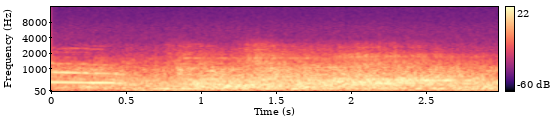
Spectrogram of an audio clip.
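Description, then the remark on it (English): A loud, heavy crash of wreckage (a broken beam, bells and belfry flooring) hitting the ground, a dense rumbling roar that fills the whole three seconds after a brief tonal whine at the start. No voices. “As from below came the jarring thud of wreckage hitting the ground.”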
